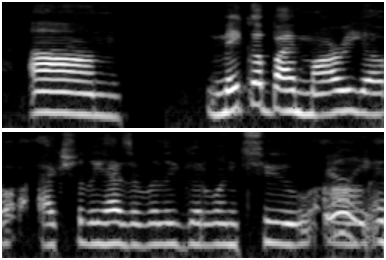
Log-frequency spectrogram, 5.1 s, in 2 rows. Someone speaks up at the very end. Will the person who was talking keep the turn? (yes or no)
yes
